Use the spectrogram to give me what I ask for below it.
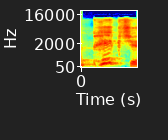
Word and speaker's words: picture: sounded like they're not there's a difference between a picture and a picture the picture is what you take with the camera the picture is what you put your kool-aid in so don't be telling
